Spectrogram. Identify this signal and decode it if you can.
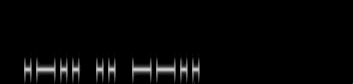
Morse code, heard as a keyed tone, about 20 wpm, 700 Hz. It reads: LIZ
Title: USA Common Names - 20wpm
